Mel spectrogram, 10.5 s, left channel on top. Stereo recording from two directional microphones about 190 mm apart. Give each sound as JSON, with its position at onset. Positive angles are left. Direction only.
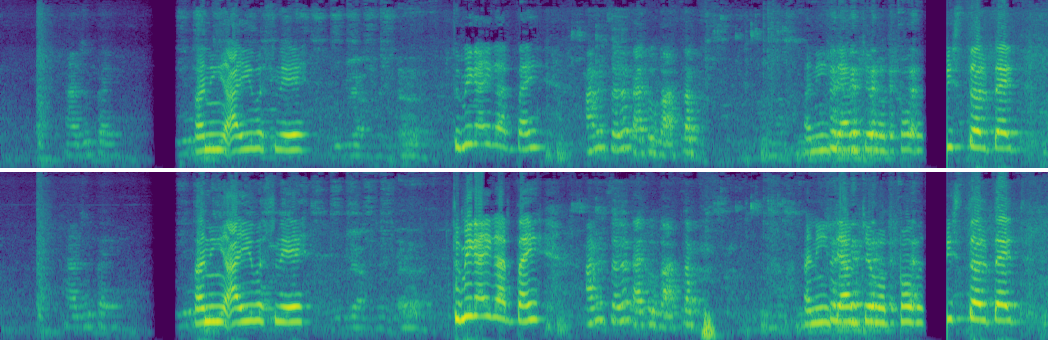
{"t": 1.9, "sound": "a woman's voice", "side_deg": -25}
{"t": 4.5, "sound": "a woman's voice", "side_deg": -40}
{"t": 5.8, "sound": "a woman's voice", "side_deg": 0}
{"t": 8.0, "sound": "a woman's voice", "side_deg": -40}
{"t": 9.4, "sound": "a woman's voice", "side_deg": -20}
